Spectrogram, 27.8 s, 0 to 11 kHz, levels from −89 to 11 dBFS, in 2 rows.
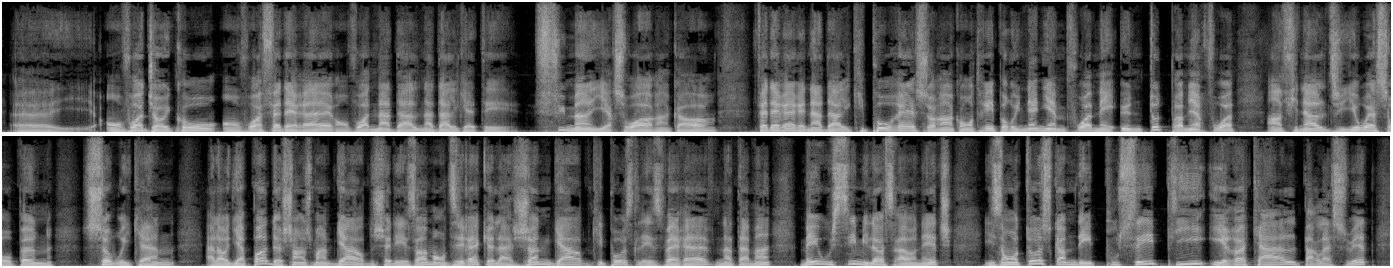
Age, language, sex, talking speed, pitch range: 50-69, French, male, 170 wpm, 120-160 Hz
